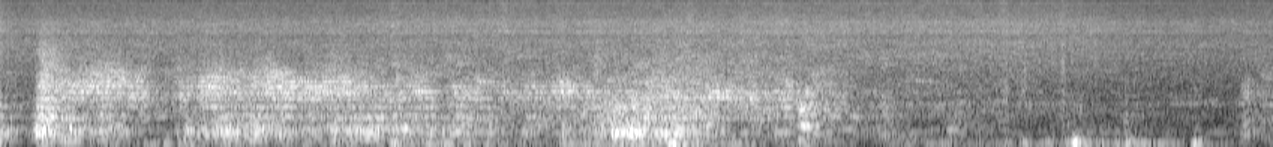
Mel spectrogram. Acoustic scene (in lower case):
restroom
